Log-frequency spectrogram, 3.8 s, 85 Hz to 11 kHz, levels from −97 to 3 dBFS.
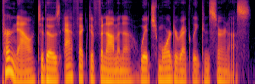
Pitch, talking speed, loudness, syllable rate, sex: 105 Hz, 170 wpm, -21 LUFS, 5.8 syllables/s, male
